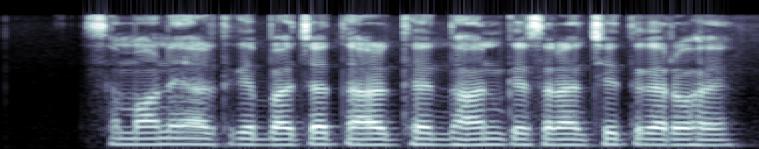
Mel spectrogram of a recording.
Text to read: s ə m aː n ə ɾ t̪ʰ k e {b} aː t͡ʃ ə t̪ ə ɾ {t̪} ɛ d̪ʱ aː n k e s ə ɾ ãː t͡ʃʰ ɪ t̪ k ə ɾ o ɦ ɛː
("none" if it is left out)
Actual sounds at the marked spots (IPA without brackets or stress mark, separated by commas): b, t̪ʰ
